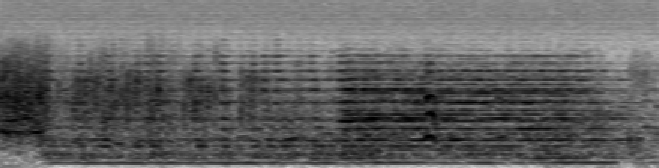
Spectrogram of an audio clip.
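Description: Orchestral television theme tune played as a quiz clue, with a low note held under it for most of the time.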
